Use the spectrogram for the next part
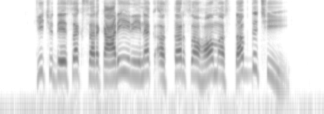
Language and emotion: Maithili, surprised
